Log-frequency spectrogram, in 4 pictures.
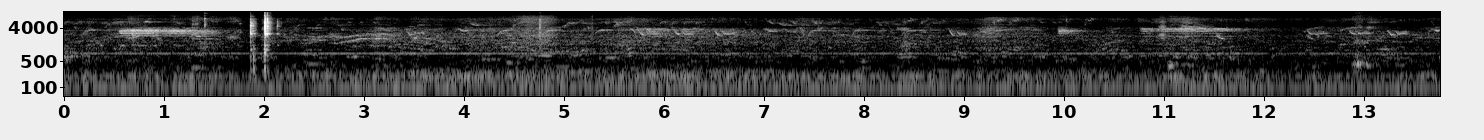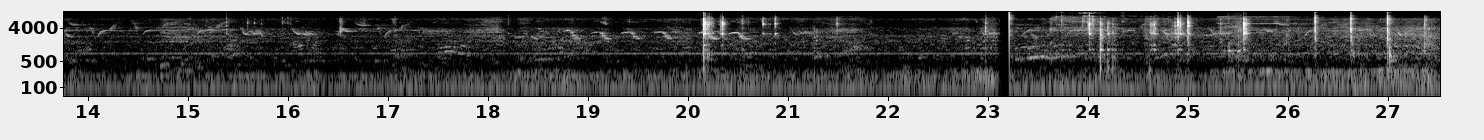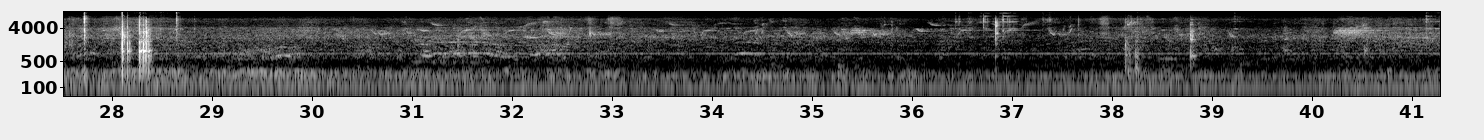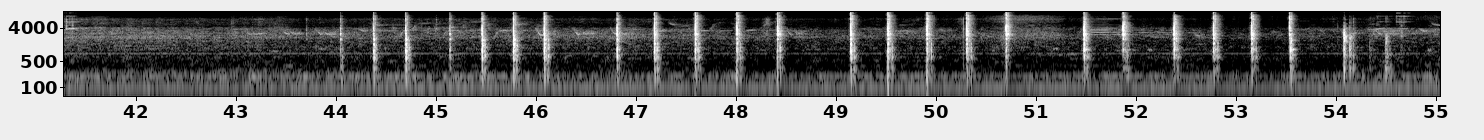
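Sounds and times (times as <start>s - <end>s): hammer striking nails into wood: 44.1s - 46.2s, 49.2s - 50.8s.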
